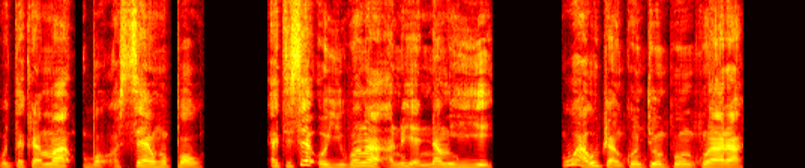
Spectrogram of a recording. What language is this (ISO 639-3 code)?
aka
